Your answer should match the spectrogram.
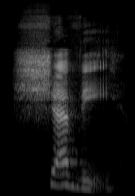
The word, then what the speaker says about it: Chevy: long E sound, machine, Chevy. A Y at the end of a longer word usually has a long E sound.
